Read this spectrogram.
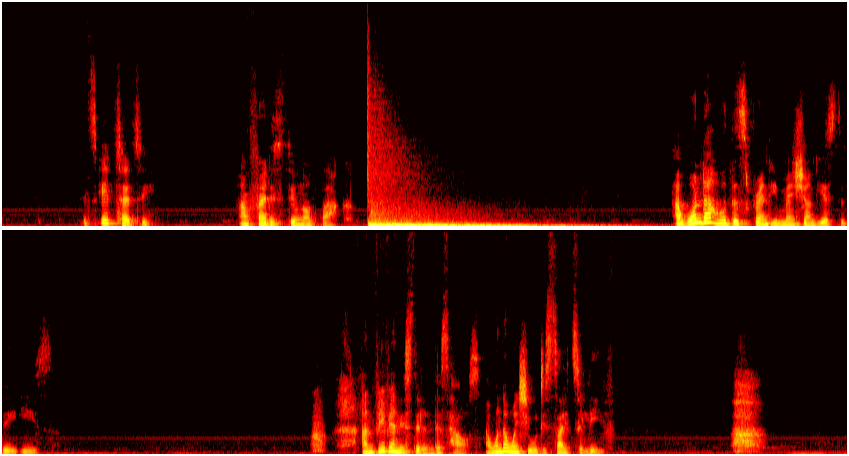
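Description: A woman speaks with agitation, close by.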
